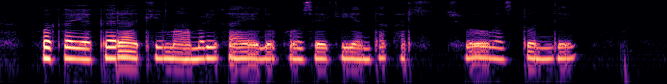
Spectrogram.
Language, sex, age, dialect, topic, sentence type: Telugu, female, 31-35, Southern, agriculture, question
